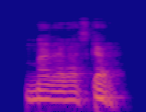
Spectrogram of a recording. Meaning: Madagascar (an island and country off the east coast of Africa)
- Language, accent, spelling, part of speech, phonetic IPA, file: Catalan, Valencia, Madagascar, proper noun, [ma.ða.ɣasˈkar], LL-Q7026 (cat)-Madagascar.wav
